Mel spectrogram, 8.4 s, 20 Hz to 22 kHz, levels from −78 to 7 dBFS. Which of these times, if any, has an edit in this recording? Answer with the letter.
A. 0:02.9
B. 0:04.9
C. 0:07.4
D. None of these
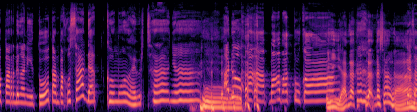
B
